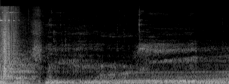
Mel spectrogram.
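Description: A sharp digital glitch burst, then a low rumbling creature growl from a horror-series monster, as film sound design.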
